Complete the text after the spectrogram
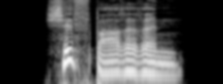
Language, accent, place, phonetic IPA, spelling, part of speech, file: German, Germany, Berlin, [ˈʃɪfbaːʁəʁən], schiffbareren, adjective, De-schiffbareren.ogg
- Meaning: inflection of schiffbar: 1. strong genitive masculine/neuter singular comparative degree 2. weak/mixed genitive/dative all-gender singular comparative degree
